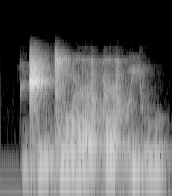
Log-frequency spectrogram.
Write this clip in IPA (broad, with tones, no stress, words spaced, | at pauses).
d͡ʒi˨˥d͡zõ˨ ʕo̤˥˧ʕo̤˥˧ju˨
